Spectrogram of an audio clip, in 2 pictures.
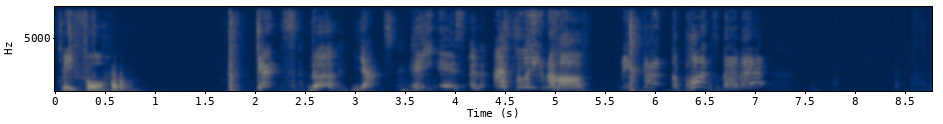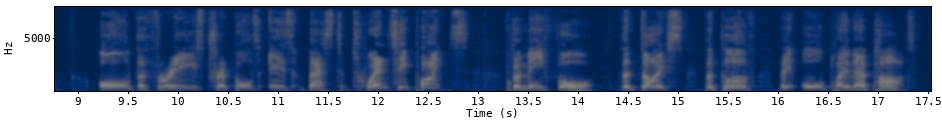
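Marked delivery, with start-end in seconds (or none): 2.0-6.9 ecstatic play-by-play. Pretend. Commentator celebrates a big roll. 9.2-17.4 high, slow triumphant announcing; excited play-by-play. Pretend. Excited commentary after the big roll.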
